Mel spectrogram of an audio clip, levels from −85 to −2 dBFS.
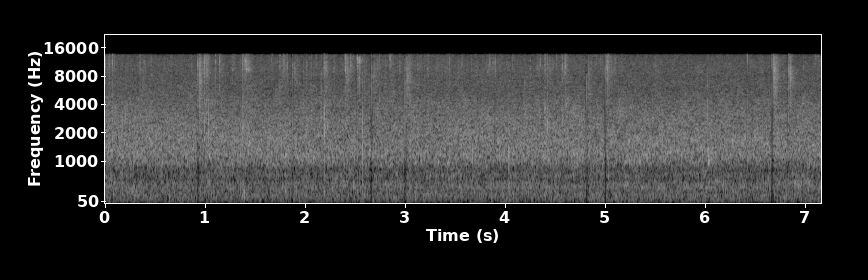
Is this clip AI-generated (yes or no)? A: no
